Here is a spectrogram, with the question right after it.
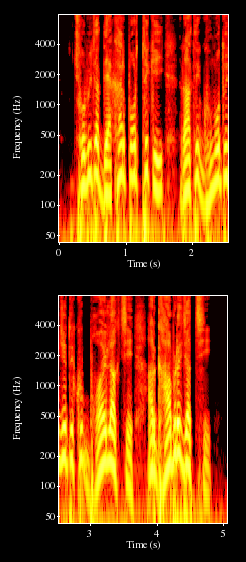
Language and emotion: Bengali, fearful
